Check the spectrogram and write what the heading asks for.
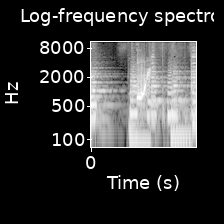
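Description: Upbeat children's background music with a bouncy bass beat, broken by a short gap, then a quick rising slide in pitch about a second in.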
